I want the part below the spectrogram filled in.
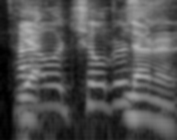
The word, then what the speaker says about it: Childers: Tyler Childers? – Yes.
